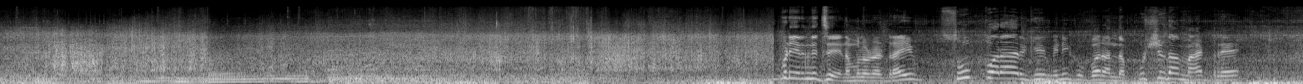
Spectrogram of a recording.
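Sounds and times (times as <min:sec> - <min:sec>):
car engine accelerating: 0:00.0 - 0:07.1
tyre and wind noise: 0:00.0 - 0:13.0.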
